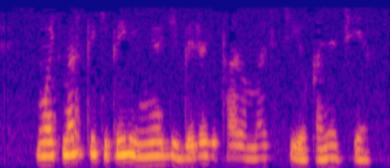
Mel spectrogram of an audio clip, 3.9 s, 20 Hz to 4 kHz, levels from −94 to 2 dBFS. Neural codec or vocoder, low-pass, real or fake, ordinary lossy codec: none; 3.6 kHz; real; MP3, 24 kbps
